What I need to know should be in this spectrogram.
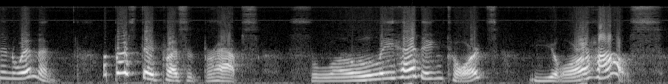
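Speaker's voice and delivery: lively storybook reading, slowing at the ends; story reading. A narrator's reading. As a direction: paint the night town for a child. Reading book text.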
